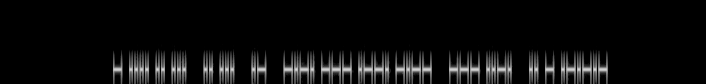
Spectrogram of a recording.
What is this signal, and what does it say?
Morse code, heard as a keyed tone, about 44 wpm, 700 Hz. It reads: THIS IS A COPY OF IT.
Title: Sentences from Top 1400 Words 45wpm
